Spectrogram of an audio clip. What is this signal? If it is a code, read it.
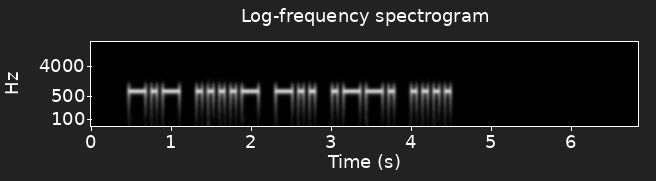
Morse code, heard as a keyed tone, about 17 wpm, 700 Hz. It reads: K4DPH
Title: USA Call Signs - 5 Characters - Repeated 3x - 17wpm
